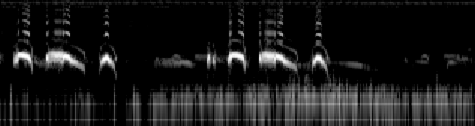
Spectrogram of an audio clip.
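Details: Spotted dove (derkuku) from Indonesia singing vigorously: a loud phrase of three arched, hoarse coos, then a second matching phrase after two seconds. Soft lower cooing sits between the phrases over a low rumbling hum.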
